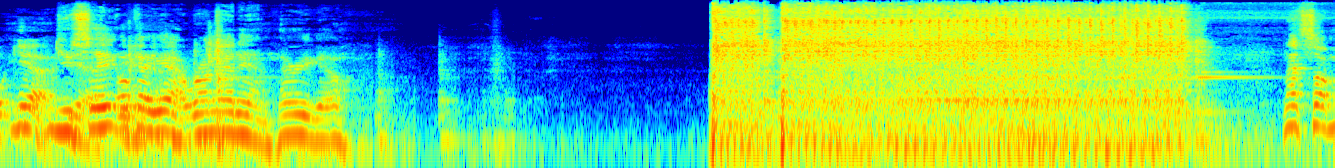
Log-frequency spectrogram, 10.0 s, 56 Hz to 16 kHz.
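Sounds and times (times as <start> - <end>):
impact wrench rattling: 5.4 - 9.1.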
